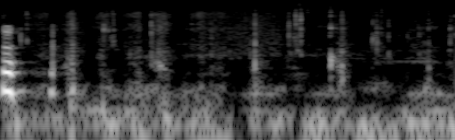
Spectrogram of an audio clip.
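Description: A short burst of a person's voice at the very start, then soft scattered clicks over a low hum.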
